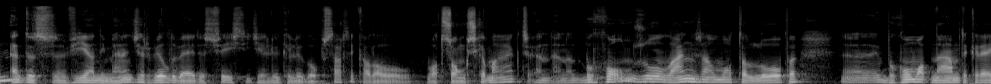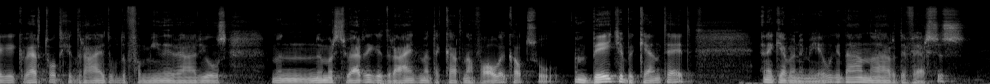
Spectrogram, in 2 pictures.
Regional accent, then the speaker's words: Belgium; zijn wij als Belgen niet zo niet zo open als Nederlanders.

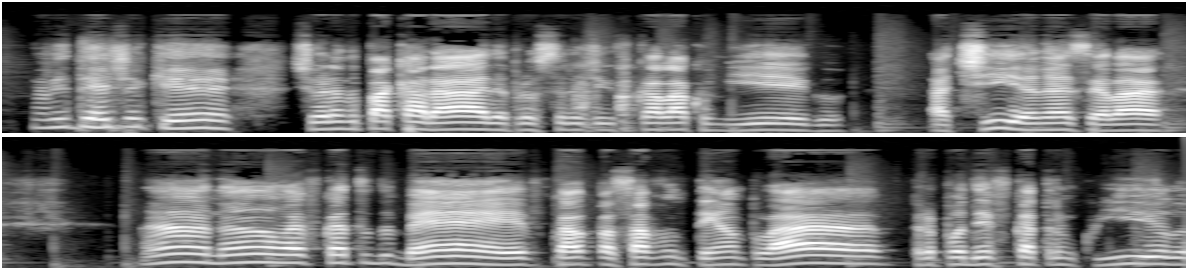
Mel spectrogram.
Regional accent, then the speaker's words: Niterói, Rio de Janeiro, Brazil; born or raised there; also born or lived in São Paulo

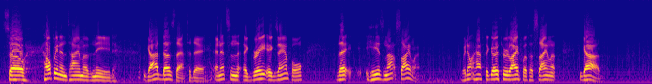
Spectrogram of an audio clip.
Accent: Darke County, Ohio, United States; also born or lived in Germantown; I grew up in Dark County

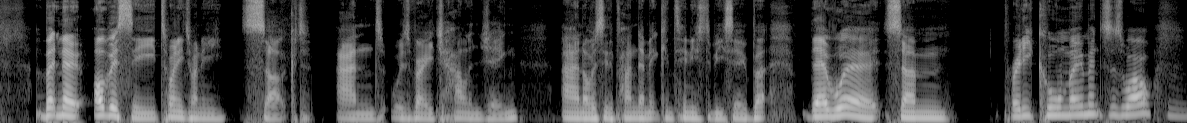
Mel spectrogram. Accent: England, United Kingdom; Blame the English wife.

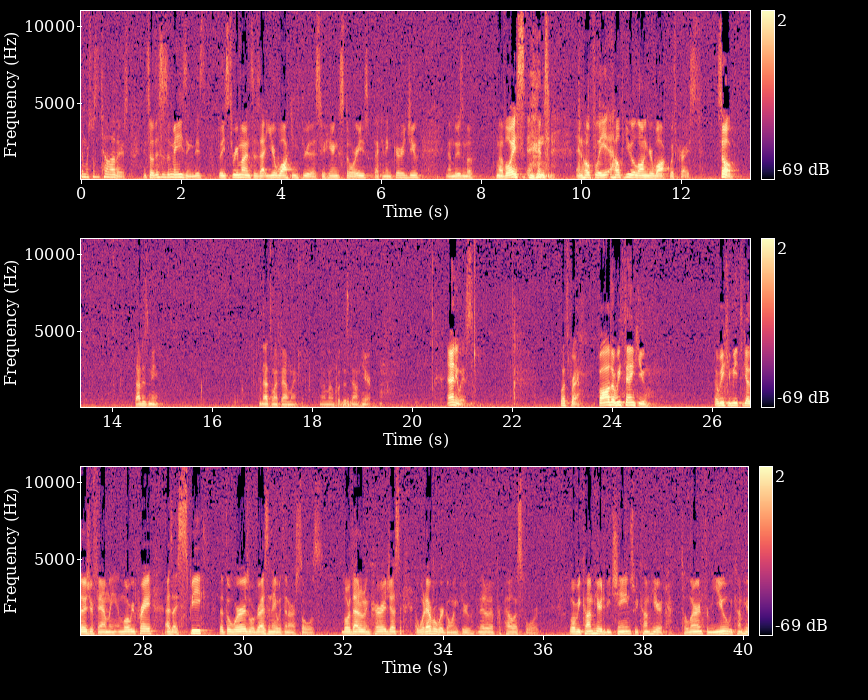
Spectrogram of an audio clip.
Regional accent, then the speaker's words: Pittsburgh, Pennsylvania, United States; moved away as an adult; also born or lived in Portland, Oregon / Eston, Saskatchewan / Grenfell, Saskatchewan; now in Canada; I'm from Pittsburgh, Pennsylvania, born and raised

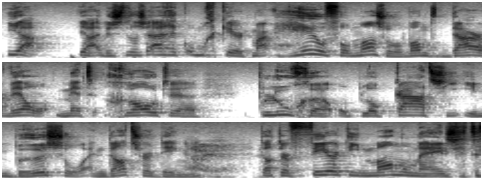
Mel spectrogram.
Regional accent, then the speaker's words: Amsterdam, North Holland, Netherlands; ik ben natuurlijk opgegroeid in Amsterdam

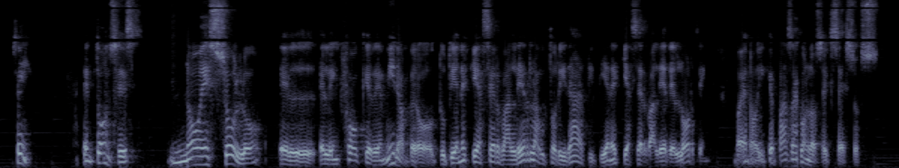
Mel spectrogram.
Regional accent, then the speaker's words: Dominican Republic

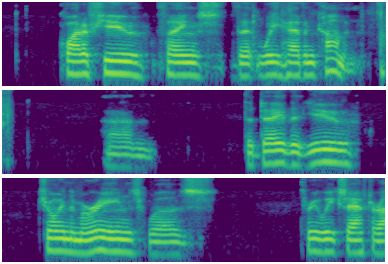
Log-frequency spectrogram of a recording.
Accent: Nashville, Tennessee, United States; born there; also born or lived in Oklahoma City / Dallas; I was born in Nashville. We moved from Nashville to Oklahoma City to Dallas.

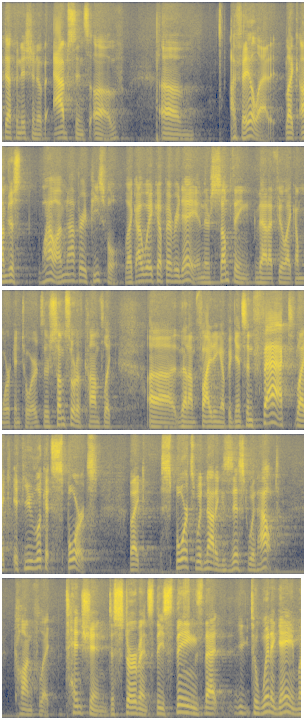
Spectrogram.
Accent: Portland, United States; now in Seattle, United States; I'm from Portland

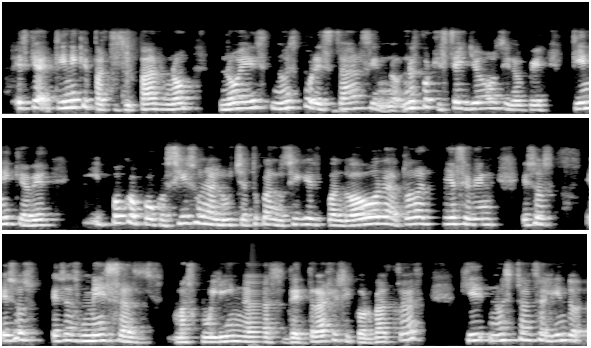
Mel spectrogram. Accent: Mexico

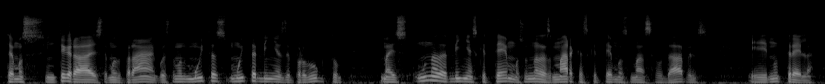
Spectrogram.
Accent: Acapulco, Guerrero, Mexico; Portuguese is a second language; moved away as an adult; now in Brazil; eu sou mexicano, eu eh, sou de Acapulco originalmente, e eu estudei lá no México

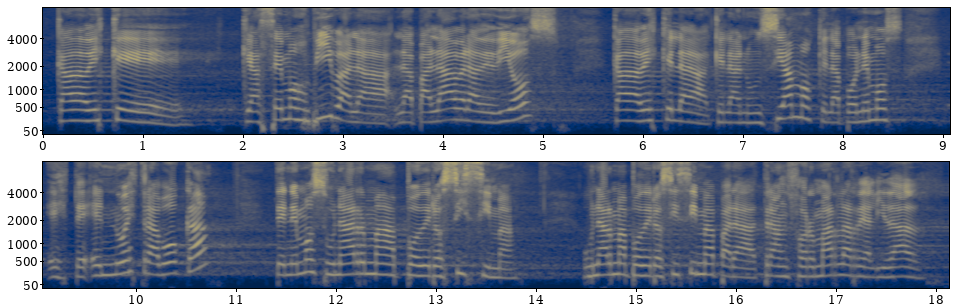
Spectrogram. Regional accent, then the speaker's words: Uruguay; vengo de Uruguay

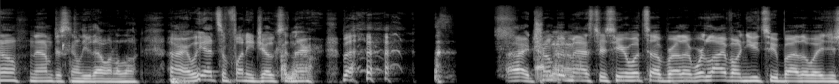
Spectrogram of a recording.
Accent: Texas, United States; I'm from Texas, but the cool area where it's, you know, not bad.

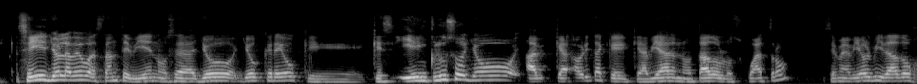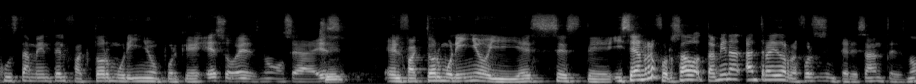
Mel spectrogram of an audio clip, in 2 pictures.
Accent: Mexico; nosotros somos de México

